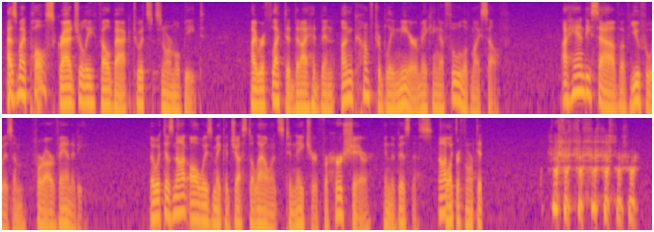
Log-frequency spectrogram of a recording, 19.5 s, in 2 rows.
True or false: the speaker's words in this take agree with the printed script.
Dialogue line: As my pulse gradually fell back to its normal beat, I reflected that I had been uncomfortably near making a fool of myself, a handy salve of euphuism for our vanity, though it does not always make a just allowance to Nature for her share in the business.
false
